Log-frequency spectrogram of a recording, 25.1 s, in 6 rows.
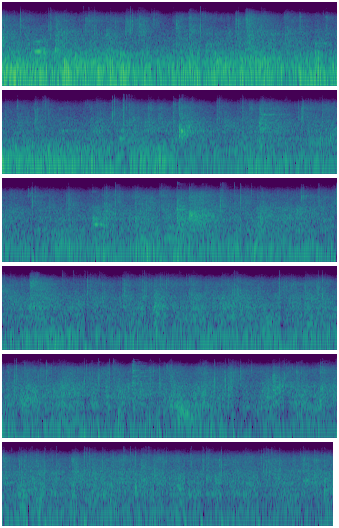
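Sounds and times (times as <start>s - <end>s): low thunder rumble: 0.0s - 18.3s
rain hissing: 0.0s - 25.0s
raindrops tapping on metal: 0.0s - 25.0s.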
